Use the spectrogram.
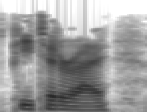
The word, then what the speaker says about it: Ptitteri: coffee uh I'm Pete titterington my handle is Pete tit ey often this pronounced on the uh in the community but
